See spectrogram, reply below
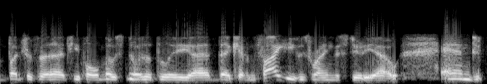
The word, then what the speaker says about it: Kevin Feige: Kevin Feige. – Kevin Feige. Okay. Yep. That's spelled F-E-I-G-E.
